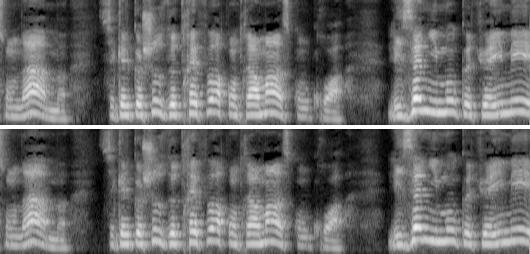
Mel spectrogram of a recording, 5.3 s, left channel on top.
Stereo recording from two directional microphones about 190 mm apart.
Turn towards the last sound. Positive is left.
turn(degrees=35)  # may be behind; listen again after turning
